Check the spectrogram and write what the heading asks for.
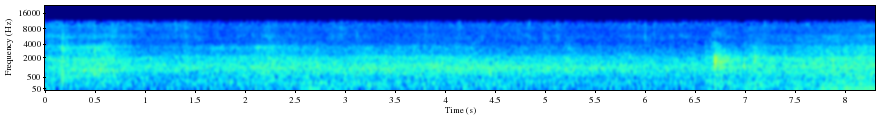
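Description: Steady outdoor background noise with a low rumble, and one short sharp click a little under seven seconds in.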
